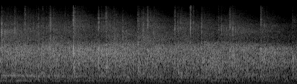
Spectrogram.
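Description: An audience applauds a quiz contestant steadily for the full three seconds, a dense wash of many hands clapping at once, with sharper individual claps flickering through the steady roar.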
